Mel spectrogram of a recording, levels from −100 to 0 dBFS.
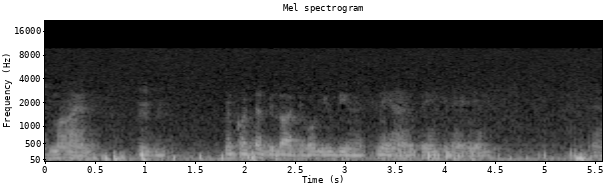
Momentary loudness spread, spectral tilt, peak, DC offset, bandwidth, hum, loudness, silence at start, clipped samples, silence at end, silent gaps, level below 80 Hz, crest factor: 11 LU; -9 dB/octave; -18 dBFS; under 0.1%; 10 kHz; none; -39 LUFS; 0 s; under 0.1%; 0 s; none; -46 dBFS; 18 dB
